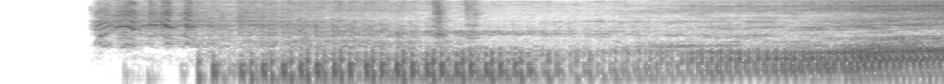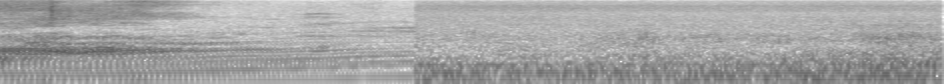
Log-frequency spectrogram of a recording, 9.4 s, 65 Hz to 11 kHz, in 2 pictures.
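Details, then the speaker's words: Hyosung GT125R 125cc: small single starts up, then choppy uneven chatter rising and falling with throttle; rough running, owner suspects the air filter is half the reason and plans to change it. "Yeah, I'm going to get home and we can do the air filter, because I think that's half the reason why it sounds like an absolute bag of crap."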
